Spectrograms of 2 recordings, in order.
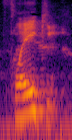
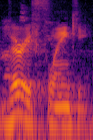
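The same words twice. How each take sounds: First: Said in the usual way. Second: "flanky" said with a stray n, like flank; slip to flanky. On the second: Real, not acted. Mouths "flanky" by mistake while praising the pastry. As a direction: fumbles flaky into "flanky". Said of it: "It's not like a steak, huh?".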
